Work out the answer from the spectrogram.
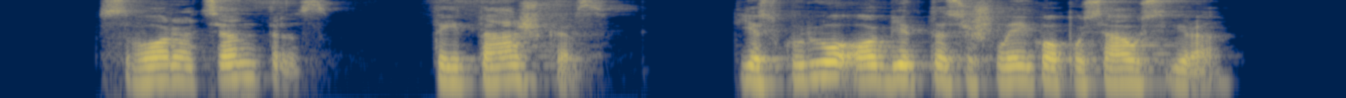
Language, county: Lithuanian, Alytus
